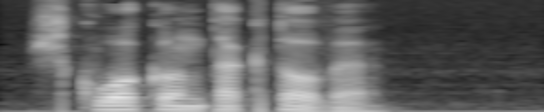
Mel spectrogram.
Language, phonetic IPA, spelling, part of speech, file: Polish, [ˈʃkwɔ ˌkɔ̃ntakˈtɔvɛ], szkło kontaktowe, noun, Pl-szkło kontaktowe.ogg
